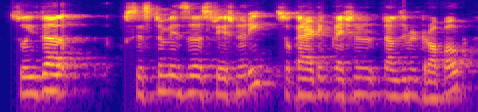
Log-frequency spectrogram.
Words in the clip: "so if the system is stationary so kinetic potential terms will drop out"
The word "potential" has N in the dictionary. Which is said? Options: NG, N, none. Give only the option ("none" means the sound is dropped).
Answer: none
